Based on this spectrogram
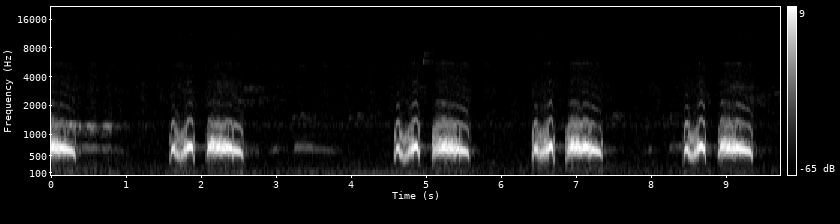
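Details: Male spotted doves fighting fiercely at a ground decoy setup; deep two-part cooing phrases, a short double note then a longer rolling coo, repeated about every two to three seconds in a quiet background.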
